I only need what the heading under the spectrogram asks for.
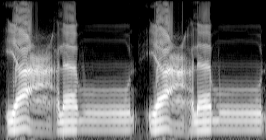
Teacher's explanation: jangan sampai dibaca dengan ya'lamun dengan hamzah, tapi dengan ain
